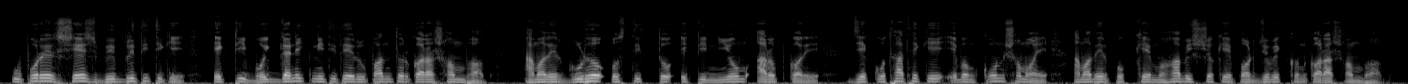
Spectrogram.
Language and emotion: Bengali, neutral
